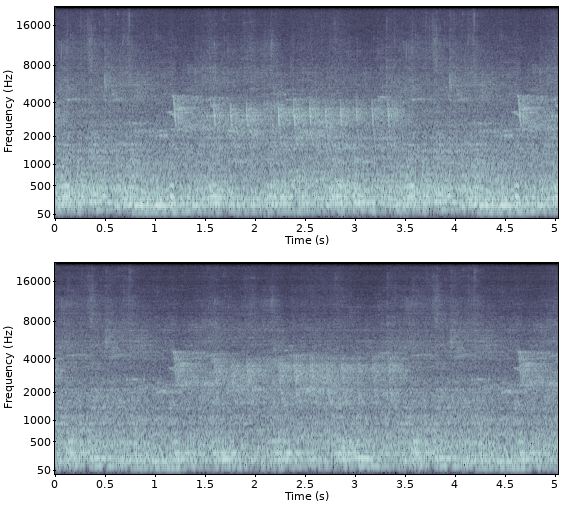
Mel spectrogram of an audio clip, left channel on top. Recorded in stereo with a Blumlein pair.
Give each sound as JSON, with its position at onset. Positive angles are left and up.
{"t": 0.0, "sound": "an insect", "azimuth_deg": 55, "distance_m": 0.8}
